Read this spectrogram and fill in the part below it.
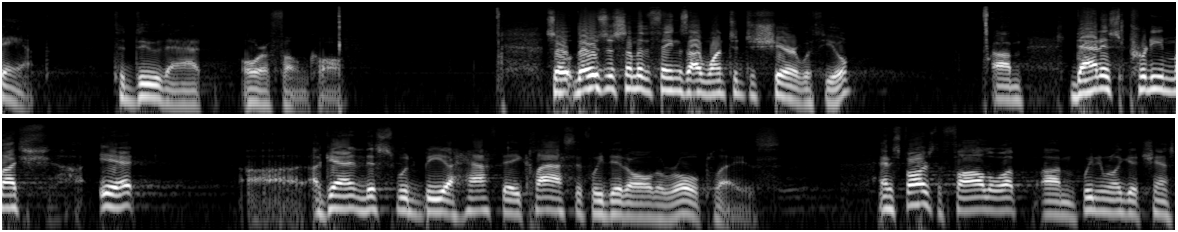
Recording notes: This was the first breakout session in the reaping meetings track of the 2023 Propel Conference.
